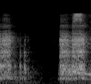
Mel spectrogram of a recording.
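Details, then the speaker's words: Loud hissing, scratchy static bursts with brief quiet gaps from a home fetal Doppler probe placed low, just above the pubic bone; static when the probe lacks gel or lifts off. "and the other thing is you want to pop this on first before you switch your dopper on otherwise you'll get a really loud static noise"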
